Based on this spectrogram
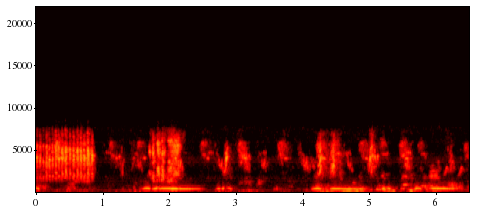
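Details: Dozens of barn swallows, many of them juveniles, gathering at the marsh edge in Doñana National Park, Andalusia, Spain, in early June; a dense wall of high chirping opens, followed by scattered twitters over low, steady tonal calls from other birds.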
